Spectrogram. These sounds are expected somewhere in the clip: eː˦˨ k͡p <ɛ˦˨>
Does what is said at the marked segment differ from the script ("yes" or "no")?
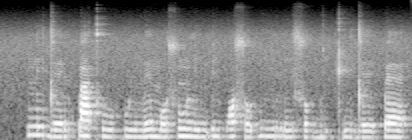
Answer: no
